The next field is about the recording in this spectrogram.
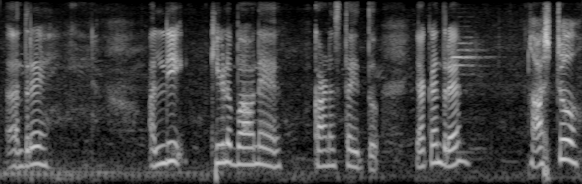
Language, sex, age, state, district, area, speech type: Kannada, female, 18-30, Karnataka, Vijayanagara, rural, spontaneous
